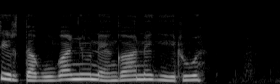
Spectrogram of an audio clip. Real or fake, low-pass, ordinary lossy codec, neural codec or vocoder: real; none; none; none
